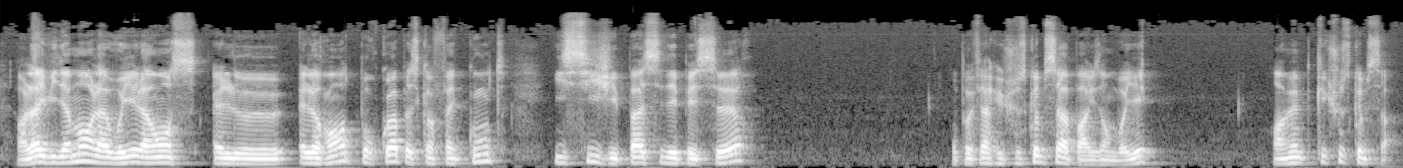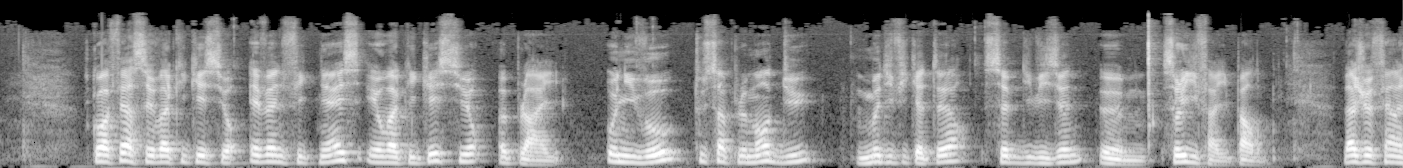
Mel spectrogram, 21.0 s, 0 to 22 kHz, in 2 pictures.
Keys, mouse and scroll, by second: 5.3-8.7 drag, 12.2 click, 15.4 click, 16.2-17.9 middle drag, 17.9-20.7 right drag, 20.7-21.0 middle drag.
